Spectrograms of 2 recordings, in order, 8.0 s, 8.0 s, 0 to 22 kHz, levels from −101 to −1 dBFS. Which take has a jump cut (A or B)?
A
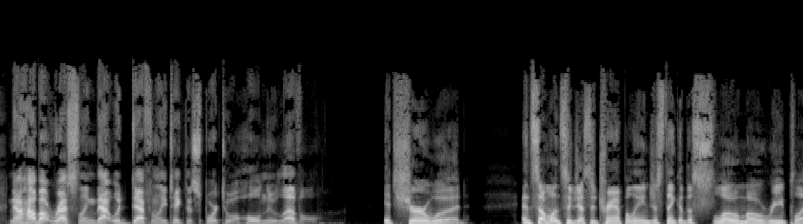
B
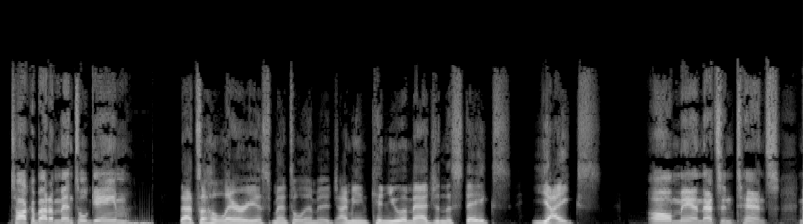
B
